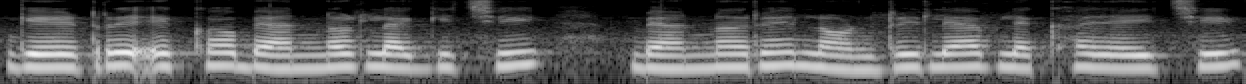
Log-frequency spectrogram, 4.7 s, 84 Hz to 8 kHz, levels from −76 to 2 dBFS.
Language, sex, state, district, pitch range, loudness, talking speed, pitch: Odia, female, Odisha, Malkangiri, 205-220 Hz, -15 LUFS, 130 wpm, 215 Hz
